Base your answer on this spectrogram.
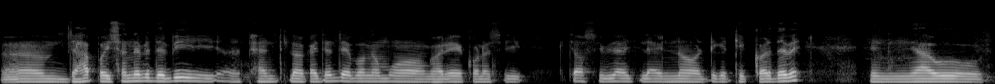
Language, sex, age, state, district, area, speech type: Odia, male, 18-30, Odisha, Kendujhar, urban, spontaneous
